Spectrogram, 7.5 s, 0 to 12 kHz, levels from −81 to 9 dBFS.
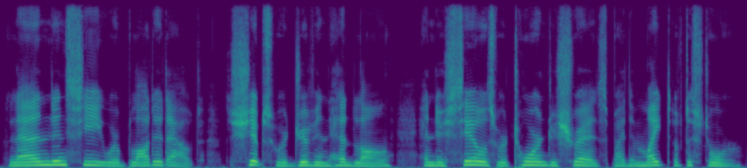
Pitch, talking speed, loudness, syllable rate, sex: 220 Hz, 195 wpm, -19 LUFS, 4.5 syllables/s, female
